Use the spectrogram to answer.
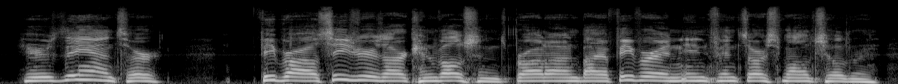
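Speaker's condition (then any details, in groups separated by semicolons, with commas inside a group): Parkinson's disease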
